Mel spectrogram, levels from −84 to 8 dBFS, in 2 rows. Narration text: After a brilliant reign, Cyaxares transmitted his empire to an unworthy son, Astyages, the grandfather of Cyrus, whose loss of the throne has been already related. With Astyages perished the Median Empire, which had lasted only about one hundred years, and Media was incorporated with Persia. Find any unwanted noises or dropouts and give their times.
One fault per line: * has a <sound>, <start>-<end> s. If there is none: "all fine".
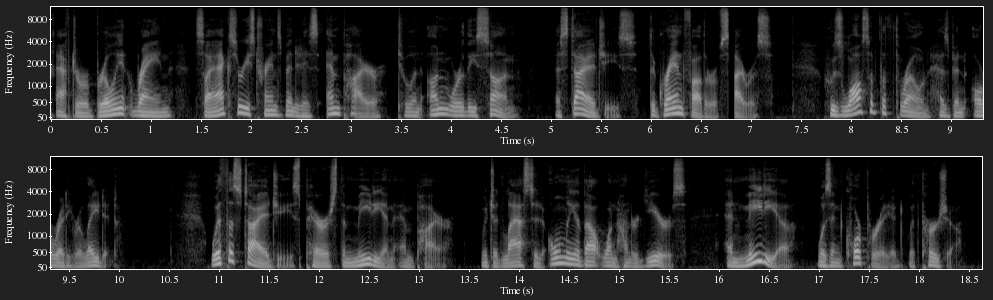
* has a dropout, 6.8-6.8 s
